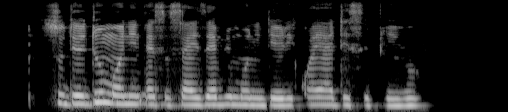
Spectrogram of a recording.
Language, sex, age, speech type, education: Nigerian Pidgin, female, 15-29, spontaneous, tertiary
